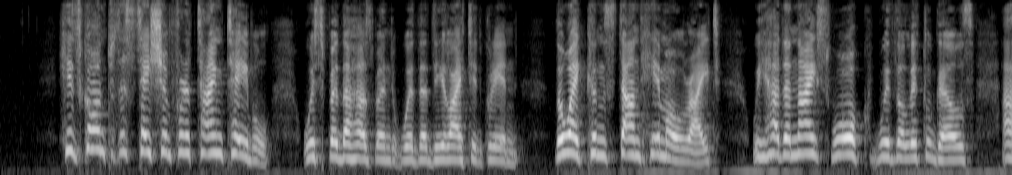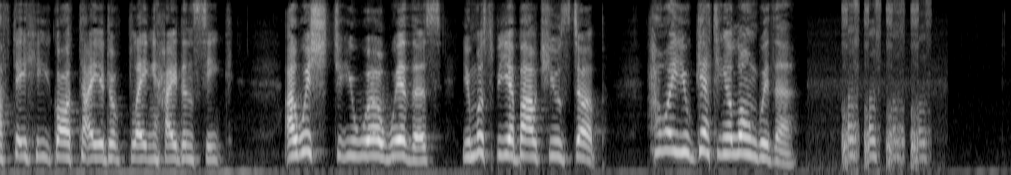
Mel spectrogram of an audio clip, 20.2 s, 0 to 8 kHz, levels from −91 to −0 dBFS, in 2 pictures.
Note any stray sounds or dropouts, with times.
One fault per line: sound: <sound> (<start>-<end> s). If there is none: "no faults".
sound: laugh (18.5-19.4 s)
